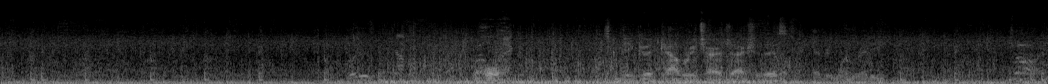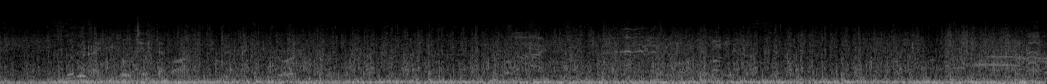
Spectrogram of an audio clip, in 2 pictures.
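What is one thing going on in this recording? Horses gallop across the ground.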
